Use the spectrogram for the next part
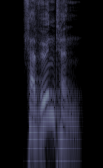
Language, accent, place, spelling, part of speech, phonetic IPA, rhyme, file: German, Germany, Berlin, verwöhnten, adjective / verb, [fɛɐ̯ˈvøːntn̩], -øːntn̩, De-verwöhnten.ogg
- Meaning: inflection of verwöhnt: 1. strong genitive masculine/neuter singular 2. weak/mixed genitive/dative all-gender singular 3. strong/weak/mixed accusative masculine singular 4. strong dative plural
